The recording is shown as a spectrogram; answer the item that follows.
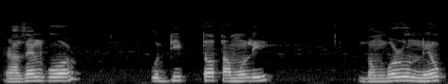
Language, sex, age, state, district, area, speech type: Assamese, male, 18-30, Assam, Lakhimpur, rural, spontaneous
